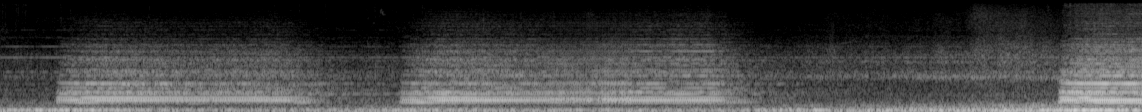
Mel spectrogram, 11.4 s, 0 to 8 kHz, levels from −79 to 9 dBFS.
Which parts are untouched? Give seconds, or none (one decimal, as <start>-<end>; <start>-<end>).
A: 0.0-5.5; 6.3-11.4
